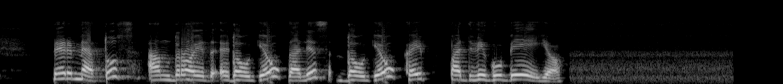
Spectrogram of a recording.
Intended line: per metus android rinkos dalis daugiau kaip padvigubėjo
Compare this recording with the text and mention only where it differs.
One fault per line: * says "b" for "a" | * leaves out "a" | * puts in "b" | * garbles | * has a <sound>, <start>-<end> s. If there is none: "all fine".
* says "daugiau" for "rinkos"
